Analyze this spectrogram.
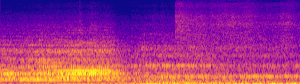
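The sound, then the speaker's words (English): A loud freight train rumbles past, its horn sounding a sustained, droning blast for the first couple of seconds before the heavy rolling clatter of cars takes over, with no one speaking. “that's like a fucking train being loud as shit back there”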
